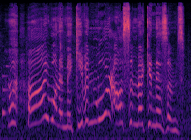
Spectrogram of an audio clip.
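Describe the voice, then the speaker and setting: Eager, very squeaky little child. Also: female voice, sing-song, brisk, heavy background noise. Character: eager, curious small child at a toy fair. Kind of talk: anime-style video game voice acting.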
